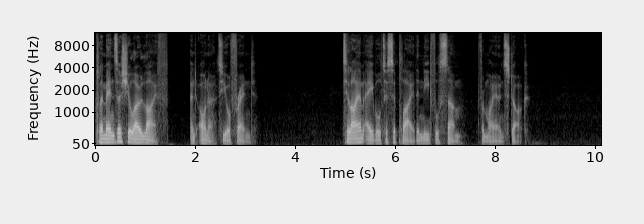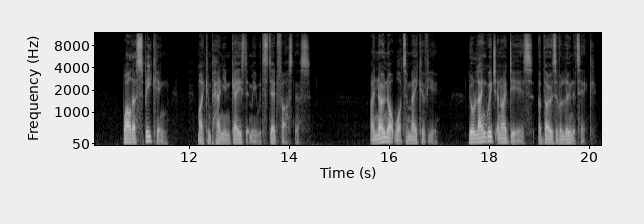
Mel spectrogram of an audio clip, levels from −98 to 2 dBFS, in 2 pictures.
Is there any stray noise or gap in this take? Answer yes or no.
no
